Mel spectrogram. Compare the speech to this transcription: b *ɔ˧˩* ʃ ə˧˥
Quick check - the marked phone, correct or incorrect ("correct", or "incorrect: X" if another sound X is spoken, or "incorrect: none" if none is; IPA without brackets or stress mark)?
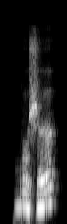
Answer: incorrect: o˧˩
